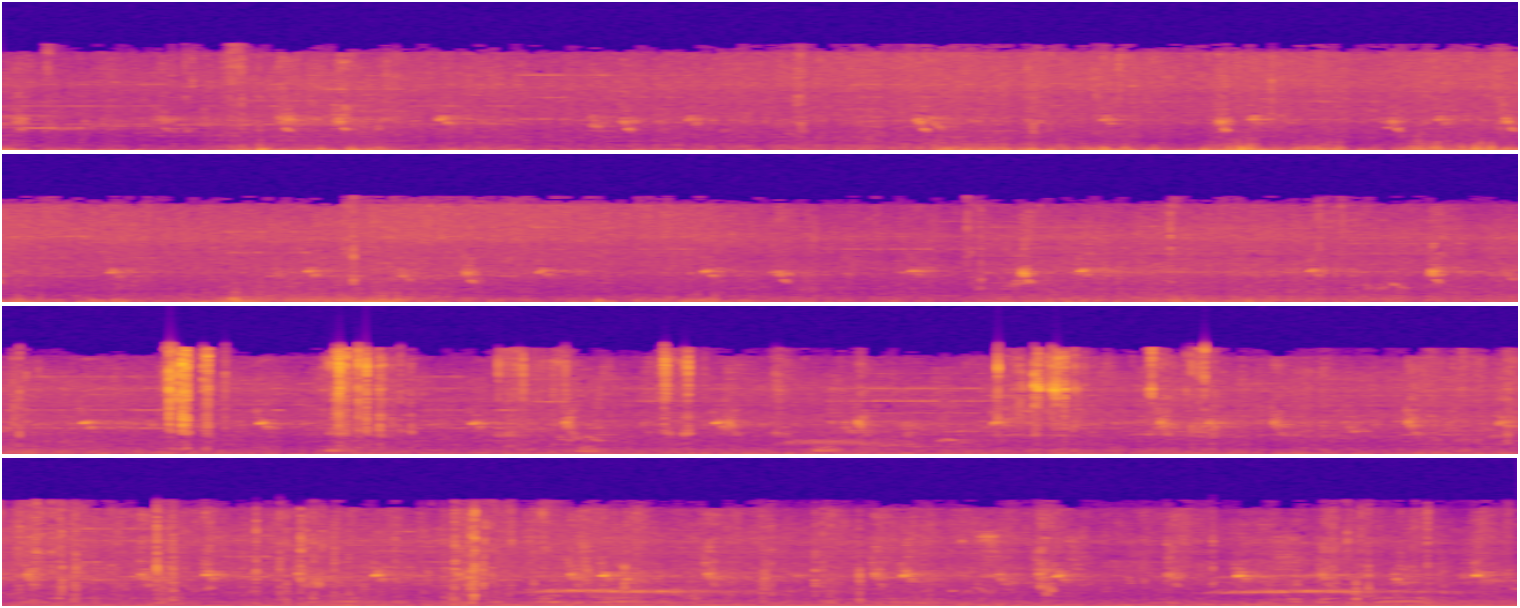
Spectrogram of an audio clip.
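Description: Outdoor ambience with indistinct distant voices and low rumbling swells in the first third, a faint regular high-pitched chirping all through, and a few short chirps near the end.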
